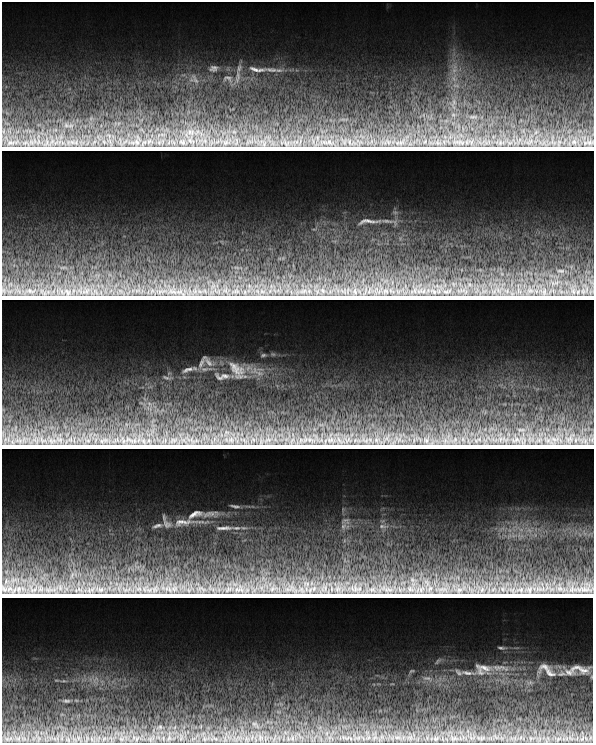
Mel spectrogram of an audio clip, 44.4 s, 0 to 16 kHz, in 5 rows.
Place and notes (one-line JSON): {"title": "Ascolto il tuo cuore, città. I listen to your heart, city. Several chapters **SCROLL DOWN FOR ALL RECORDINGS** - Terrace at sunset last April day in the time of COVID19 Soundscape", "date": "2020-04-30 20:25:00", "description": "\"Terrace at sunset last April day in the time of COVID19\" Soundscape\nChapter LXI of Ascolto il tuo cuore, città. I listen to your heart, city\nThursday April 30th 2020. Fixed position on an internal terrace at San Salvario district Turin, fifty one after emergency disposition due to the epidemic of COVID19.\nStart at 8:25 p.m. end at 8:58 p.m. duration of recording 33'33'', sunset time at 8:37 p.m.", "latitude": "45.06", "longitude": "7.69", "altitude": "245", "timezone": "Europe/Rome"}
